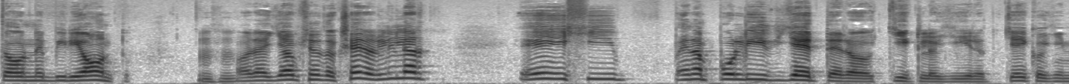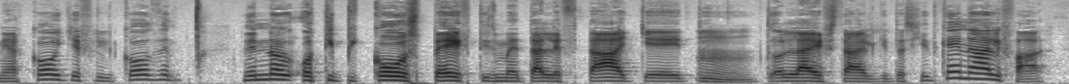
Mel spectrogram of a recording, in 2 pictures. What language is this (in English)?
Greek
